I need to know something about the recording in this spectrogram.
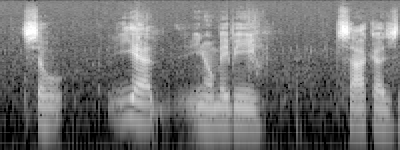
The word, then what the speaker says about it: Sokka: the cartoons, you know, Sokka, that's his name, S-O-K-K-A. If he was Japanese, it would be pronounced Soka, or Soka, yeah, you know, a little more delay on there. And so, you know, I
